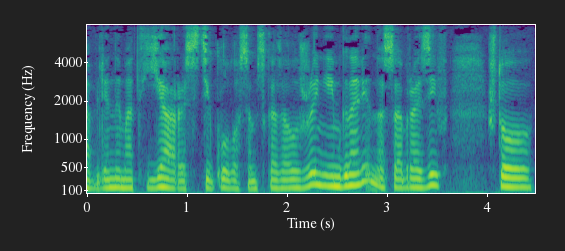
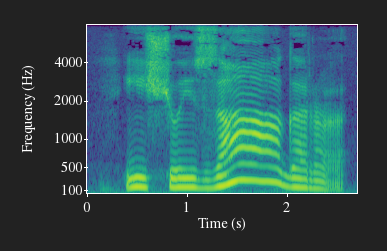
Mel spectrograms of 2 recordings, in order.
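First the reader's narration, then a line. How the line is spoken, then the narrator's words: Respectful drawl. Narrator (Russian): уважительно протянула Надя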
